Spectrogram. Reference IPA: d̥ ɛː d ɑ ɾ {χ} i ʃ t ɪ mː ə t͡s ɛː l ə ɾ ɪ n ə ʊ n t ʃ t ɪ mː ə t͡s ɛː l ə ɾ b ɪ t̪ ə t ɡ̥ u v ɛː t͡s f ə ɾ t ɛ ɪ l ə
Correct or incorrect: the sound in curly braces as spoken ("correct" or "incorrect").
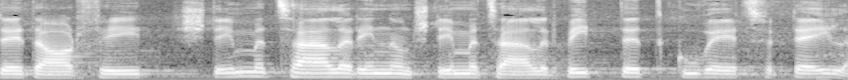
incorrect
